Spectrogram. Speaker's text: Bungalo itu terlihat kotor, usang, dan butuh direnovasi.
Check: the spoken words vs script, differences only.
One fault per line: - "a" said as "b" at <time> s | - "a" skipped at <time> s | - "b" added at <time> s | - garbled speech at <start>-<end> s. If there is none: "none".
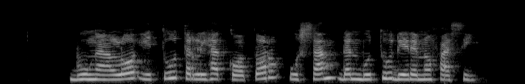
none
